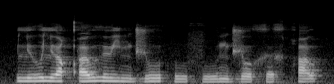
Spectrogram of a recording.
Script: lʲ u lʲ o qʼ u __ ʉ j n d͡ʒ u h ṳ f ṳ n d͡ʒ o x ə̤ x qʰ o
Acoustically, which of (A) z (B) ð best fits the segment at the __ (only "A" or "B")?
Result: B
